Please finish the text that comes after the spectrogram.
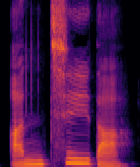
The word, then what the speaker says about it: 앉히다: In the last group of words, 지읒 and 히응 are combined to make a 치읒 sound. 맞히다, to guess right, is pronounced as 맞히다. 꽂히다, which means to be stuck, is pronounced as 꽂히다. 앉히다, which means to make someone sit, is pronounced as 앉히다.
